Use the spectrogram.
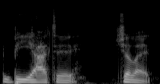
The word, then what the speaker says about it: Beate Chelette: Without further ado, let's get into today's episode with Beate, Chelette, and Small Business War Stories.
